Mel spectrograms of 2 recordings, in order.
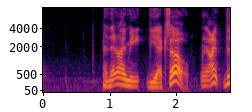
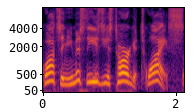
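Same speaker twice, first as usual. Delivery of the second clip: mild scolding officer; 11 semitones higher, 4 dB louder than usual. Retold or imitated. XO scolding at range.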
